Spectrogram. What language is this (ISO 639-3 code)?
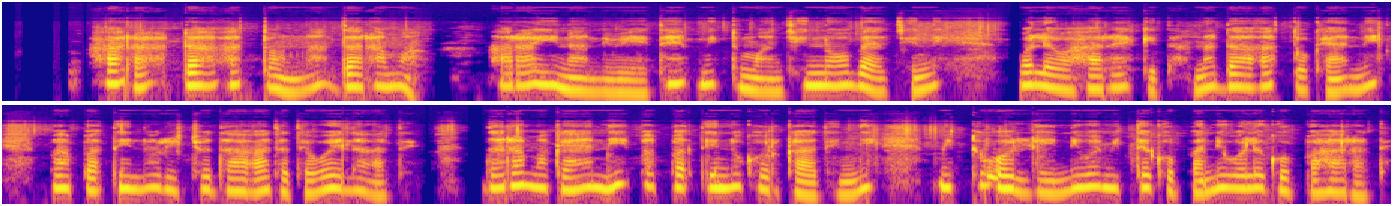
sid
